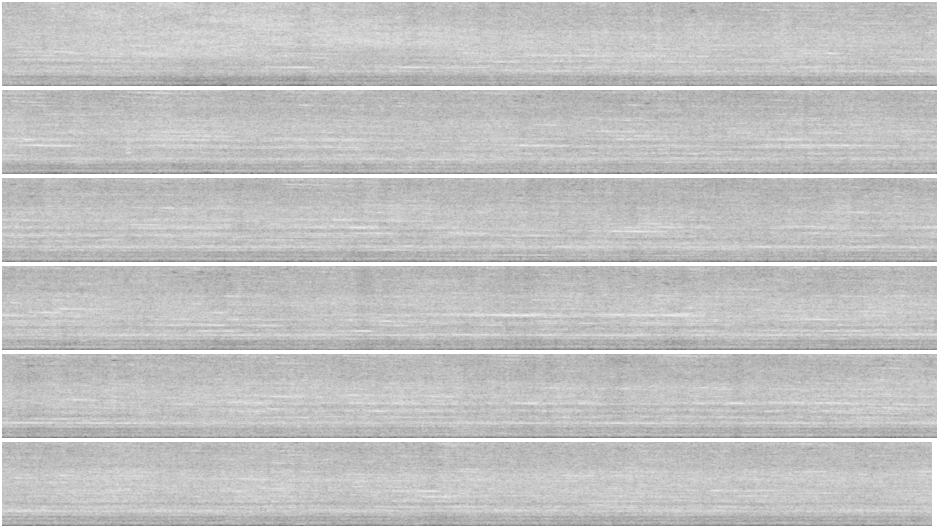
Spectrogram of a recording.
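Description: CBH grain train's hopper wagons rolling past at a level crossing: a steady loud rolling noise of steel wheels on rail, with a continuous high wheel squeal running through it.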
